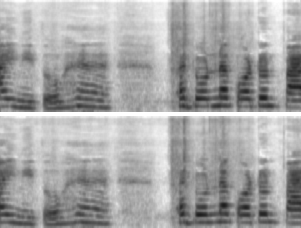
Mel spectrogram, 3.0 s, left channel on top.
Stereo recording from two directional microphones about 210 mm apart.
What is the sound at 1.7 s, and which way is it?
Speech, 35° left (ahead or behind).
